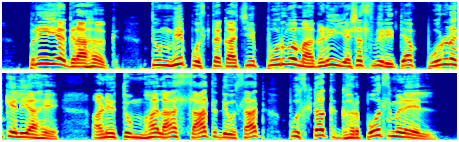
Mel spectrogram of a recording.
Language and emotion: Marathi, happy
